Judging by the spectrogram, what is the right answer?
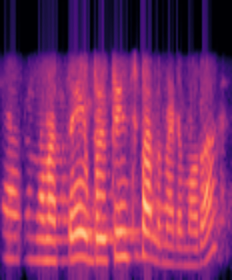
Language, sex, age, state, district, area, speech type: Kannada, female, 30-45, Karnataka, Bangalore Rural, urban, conversation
